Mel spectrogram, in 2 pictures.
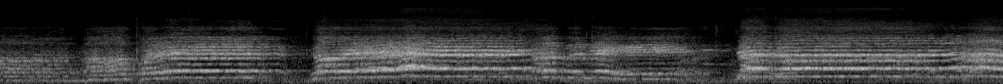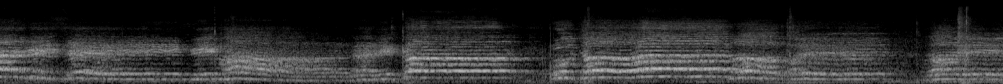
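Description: Men's voices chanting a noha, a Shia lament, in long drawn-out phrases of two to four seconds each with short breaks between.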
